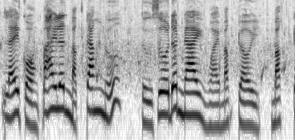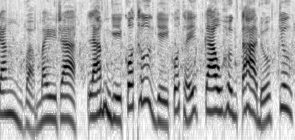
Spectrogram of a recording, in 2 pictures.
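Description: A woman's voice: mid-range voice, expressive, normal speed, hardly any pauses, a bit bright, slight background noise, close to an everyday voice. A woman voicing a huge, stern, proud old mountain in a cartoon fable, in a scolding, pompous manner. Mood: haughty.

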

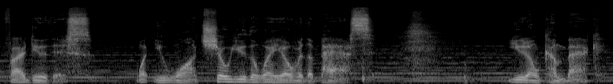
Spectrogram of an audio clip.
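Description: An actor playing a stubborn, wounded older American camp leader, gruff, in a dramatic video game cutscene. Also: male voice, deep voice, unhurried. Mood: grudging. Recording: background music.

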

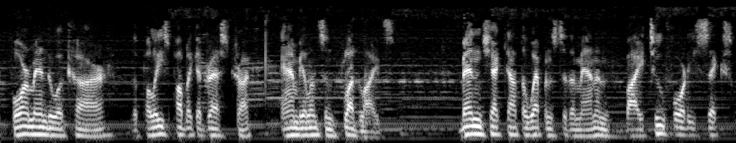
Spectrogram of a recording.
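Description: An actor playing a tough, dry police detective who also narrates in 1950s radio drama, terse and matter-of-fact. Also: male voice, on the low side, close to an everyday voice. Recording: muffled old radio recording.

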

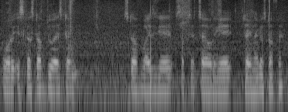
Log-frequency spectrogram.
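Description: A Pakistani shopkeeper with a Pakistani Urdu accent and a medium-pitched voice walks through his stock, politely calling the interviewer sir. He lists each item and its price in a plain, even way. Clear street and traffic noise runs behind him. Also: moderate pace. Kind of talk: explaining products and prices. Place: wholesale shop in an urban market.

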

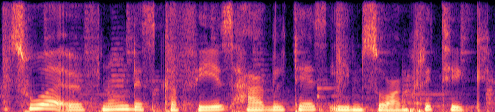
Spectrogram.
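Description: Mellow female report narrator. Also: on the low side, steady tone, moderate pace. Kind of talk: scripted narration. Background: faint music.

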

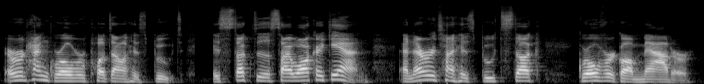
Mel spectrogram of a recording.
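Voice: mid-range voice, expressive, moderate pace, a bit bright. A storyteller reading a children's picture book aloud as scripted narration.

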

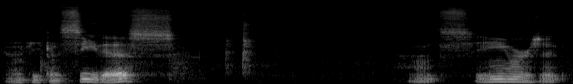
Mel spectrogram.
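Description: A man casually demonstrating how to open and modify a radio at his workbench, talking slowly and haltingly to himself as he works. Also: lowish voice, gravelly, a little mellow. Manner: slow, halting, talks to himself while working. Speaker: hobbyist showing a radio modification. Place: indoors at a wooden workbench.

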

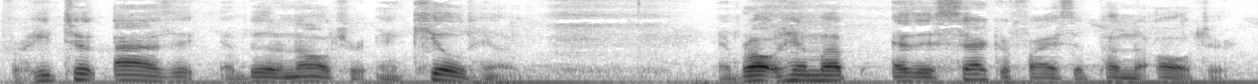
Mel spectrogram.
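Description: A man reading the lines of a humble-seeming old man who is secretly a deceiver, measured and slow, in a dark voice. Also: mid-range voice, expressive, slightly rough. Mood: telling.

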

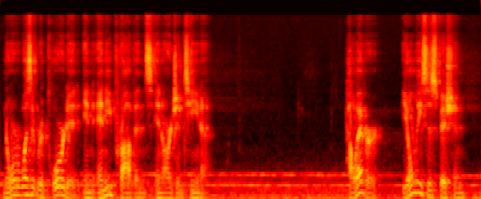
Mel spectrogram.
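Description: Low-voiced man narrating horror, roomy echo. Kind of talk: scripted documentary-style horror narration. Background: music.

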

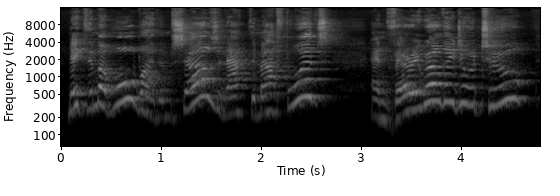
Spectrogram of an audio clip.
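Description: A woman voicing a gentle male mole from a children's story, earnest, eager and emotional. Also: high-pitched, very animated, moderate pace, reverberant, pitched above the performer's own voice. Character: gentle male mole, proud, eager, easily distressed host. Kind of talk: children's storybook character reading.

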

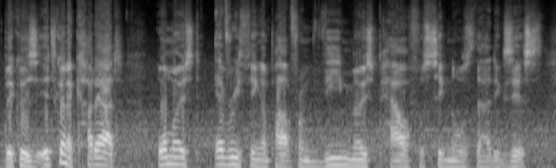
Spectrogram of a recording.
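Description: A man's voice: mid-range voice, a little mellow, a little hiss or hum. A middle-aged man giving an informal, step-by-step how-to demonstration as an instructor, often checking in with the listener. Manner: explanatory, step-by-step, checks in with "right?". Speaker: boat dealer instructor. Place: small boat cabin at a marina. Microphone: clip-on lavalier mic.

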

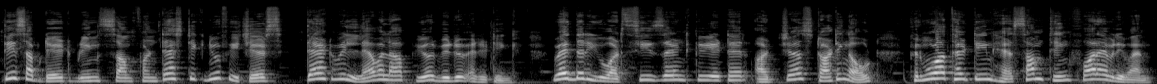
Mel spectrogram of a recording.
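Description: A man presenting a software tutorial as host, reading a scripted narration. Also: sits high, very animated, normal speed. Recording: music behind the voice. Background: background music.

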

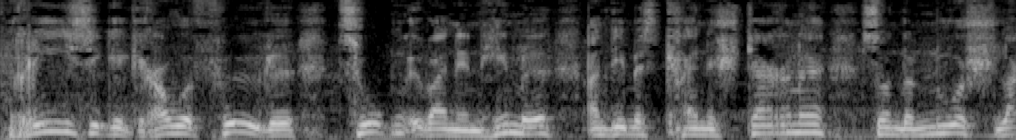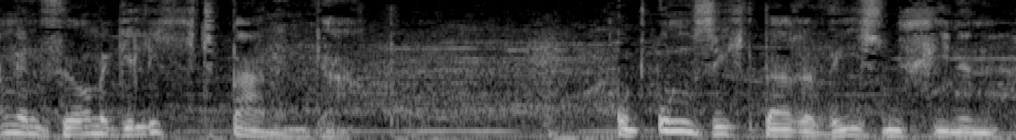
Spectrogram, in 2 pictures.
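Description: A man's voice: mid-range voice, lively intonation, measured pace, warm tone, natural voice. Grave fantasy audio drama narrator, a man. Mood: ominous. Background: faint music.

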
